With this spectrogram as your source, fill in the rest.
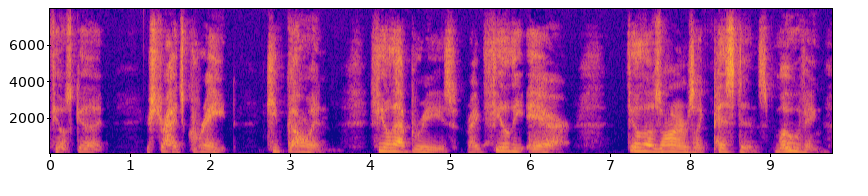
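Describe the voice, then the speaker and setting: Whispering in a raspy, put-on character voice, the speaker goes at a very slow pace with long, frequent pauses. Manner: whispering, encouraging.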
